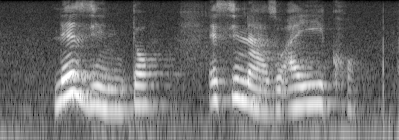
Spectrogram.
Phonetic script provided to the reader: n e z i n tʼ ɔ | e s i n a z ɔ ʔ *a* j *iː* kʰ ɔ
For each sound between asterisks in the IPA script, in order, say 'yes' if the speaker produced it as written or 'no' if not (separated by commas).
yes, yes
